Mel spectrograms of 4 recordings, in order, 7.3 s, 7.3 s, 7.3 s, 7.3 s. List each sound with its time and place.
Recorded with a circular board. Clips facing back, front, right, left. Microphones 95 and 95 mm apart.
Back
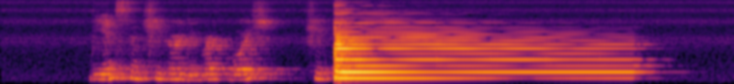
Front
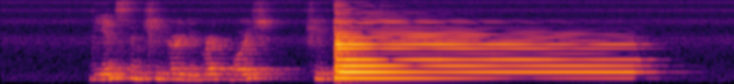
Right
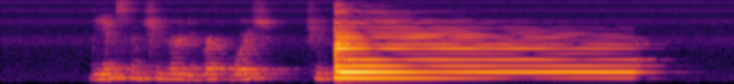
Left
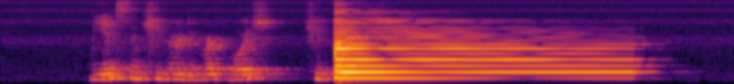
0.9 s a woman speaking: 90° left, 3 m
3.3 s a piano: 165° left, 1.4 m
